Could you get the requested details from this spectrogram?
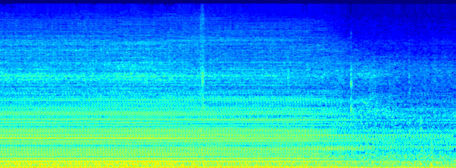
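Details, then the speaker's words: Newly replaced RV water pump, city water off, faucet open: even buzzing drone with steady low hum and faint regular pulse; the pump runs smoothly and delivers water normally. "so now with the city water off i can open a faucet and we'll see if we get any water out water's flowing i think we're good to go"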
